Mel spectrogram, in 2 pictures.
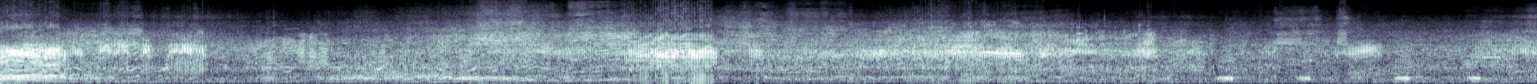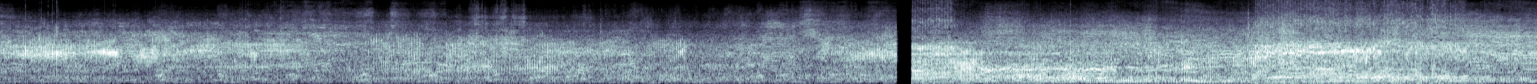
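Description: Several enduro dirt-bike engines revving as riders climb a hillside track, the buzz swelling and fading as each bike passes in turn. A brief gap about three-quarters of the way through, then the engines sound closer.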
